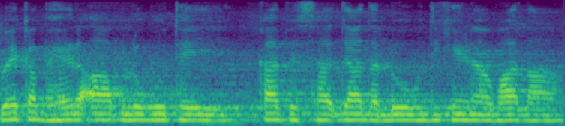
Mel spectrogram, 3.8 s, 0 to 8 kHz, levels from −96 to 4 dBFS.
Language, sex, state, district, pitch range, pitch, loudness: Garhwali, male, Uttarakhand, Tehri Garhwal, 145-150 Hz, 150 Hz, -12 LUFS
